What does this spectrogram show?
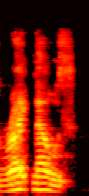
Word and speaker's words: Right Nows: And yes, it's pronounced. That's how it is now. Not right now, but right now. Right now, it's Right Nows.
